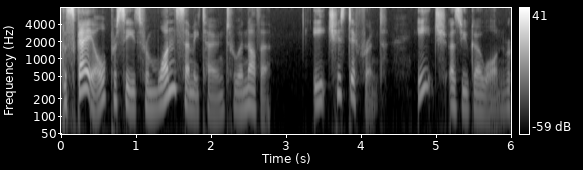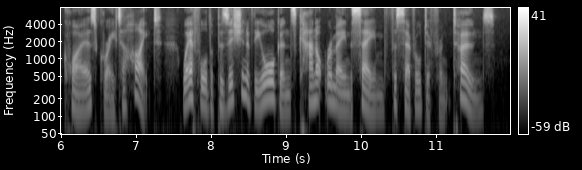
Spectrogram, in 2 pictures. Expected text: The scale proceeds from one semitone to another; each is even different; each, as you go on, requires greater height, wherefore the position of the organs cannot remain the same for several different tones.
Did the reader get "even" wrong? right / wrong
wrong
